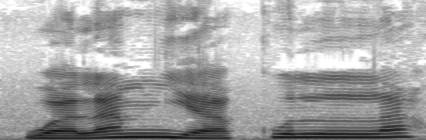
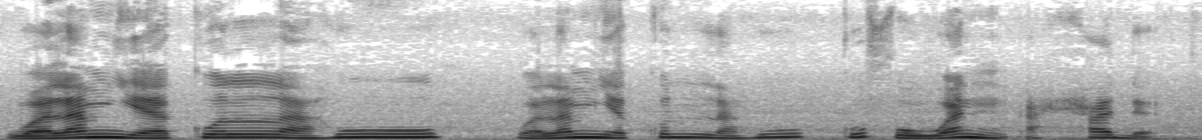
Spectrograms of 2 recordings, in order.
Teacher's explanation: Nah, jadi ketika teman-teman membaca Al-Qur'an ee lalu menemukan nun sukun atau tanwin bertemu dengan lam dan ro, maka harus dibaca tanpa disertai dengung di hidung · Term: idgam bila guna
